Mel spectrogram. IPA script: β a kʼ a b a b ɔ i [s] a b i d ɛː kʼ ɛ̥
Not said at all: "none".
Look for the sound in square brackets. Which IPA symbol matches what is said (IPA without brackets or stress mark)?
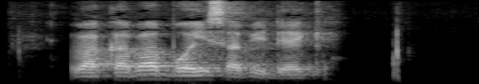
s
